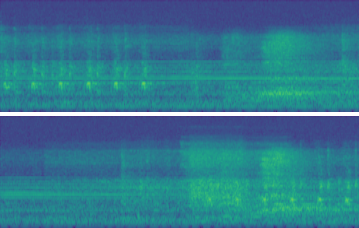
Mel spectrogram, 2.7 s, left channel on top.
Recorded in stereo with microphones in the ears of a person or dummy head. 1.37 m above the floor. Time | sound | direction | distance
1.6 | a zipper | 55° right (ahead or behind) | 3.5 m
